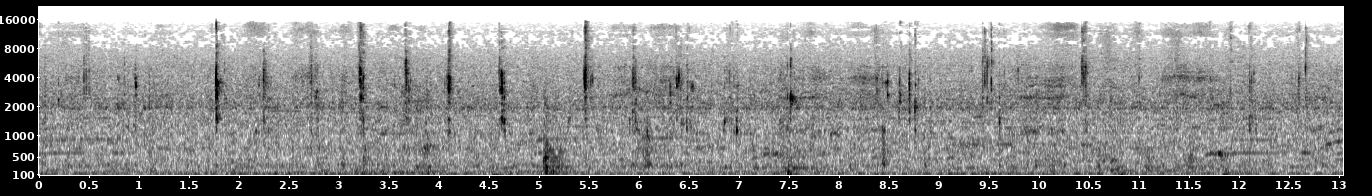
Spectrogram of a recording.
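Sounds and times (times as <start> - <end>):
steady low hum: 0.0 - 13.0
wet mouth clicks while chewing: 1.7 - 4.8, 5.4 - 10.6.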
